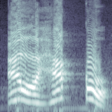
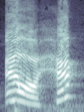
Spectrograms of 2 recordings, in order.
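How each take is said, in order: First: The word ends with a full final vowel. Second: The word ends on a bouncing doubled consonant. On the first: The reading continues without stopping. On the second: The reader stops at this word.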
